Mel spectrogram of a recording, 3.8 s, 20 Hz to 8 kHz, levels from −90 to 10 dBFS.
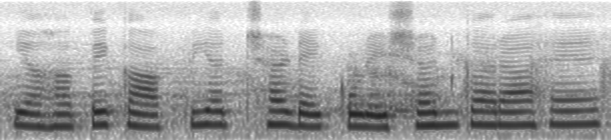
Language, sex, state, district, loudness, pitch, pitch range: Hindi, female, Madhya Pradesh, Dhar, -13 LUFS, 245 Hz, 225-255 Hz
